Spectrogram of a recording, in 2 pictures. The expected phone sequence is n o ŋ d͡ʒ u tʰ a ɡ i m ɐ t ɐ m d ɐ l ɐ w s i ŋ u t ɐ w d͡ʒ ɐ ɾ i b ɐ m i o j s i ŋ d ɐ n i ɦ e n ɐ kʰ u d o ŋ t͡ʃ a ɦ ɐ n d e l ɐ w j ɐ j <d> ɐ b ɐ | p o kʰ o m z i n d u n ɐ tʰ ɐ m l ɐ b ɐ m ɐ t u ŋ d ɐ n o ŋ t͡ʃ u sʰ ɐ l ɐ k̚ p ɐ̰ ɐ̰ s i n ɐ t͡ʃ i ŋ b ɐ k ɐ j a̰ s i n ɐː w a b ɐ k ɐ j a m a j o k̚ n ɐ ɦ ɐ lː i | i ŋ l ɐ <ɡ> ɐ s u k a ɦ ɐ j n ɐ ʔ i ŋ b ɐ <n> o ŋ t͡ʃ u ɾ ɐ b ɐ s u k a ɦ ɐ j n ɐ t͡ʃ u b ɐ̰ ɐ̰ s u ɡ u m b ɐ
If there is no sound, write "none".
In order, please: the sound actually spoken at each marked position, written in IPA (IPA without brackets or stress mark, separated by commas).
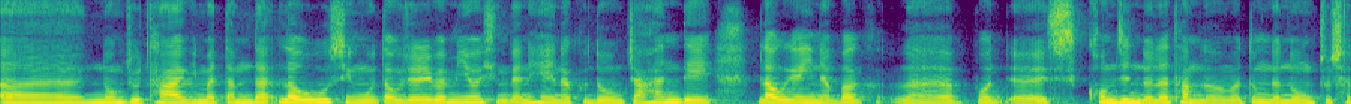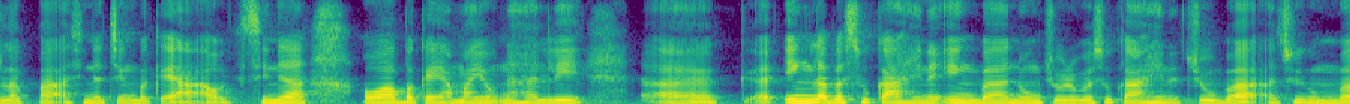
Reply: n, b, n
